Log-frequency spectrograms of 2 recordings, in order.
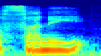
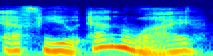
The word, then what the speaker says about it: funny: If we didn't do that, if we just left it F-U-N-Y, then we'd have two open syllables, and we'd have to read it funy, which is not the word.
